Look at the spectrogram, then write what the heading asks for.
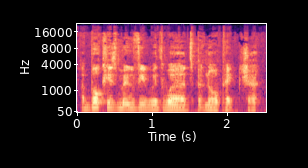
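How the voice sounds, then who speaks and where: A man's voice: mid-range voice, normal speed, a little mellow, a little hiss or hum. A man hosting a podcast in casual, conversational discussion, reviewing as he goes. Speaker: podcast host.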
